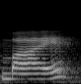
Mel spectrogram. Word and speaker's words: mai: Now we are moving on to the next Pinyin, which is MAI. Has a pronunciation of My.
